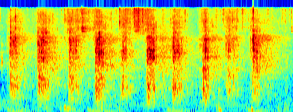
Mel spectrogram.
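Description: Hand-twisted salt mill grinding salt crystals: a rapid, rhythmic series of crunching clicks, several a second, as the mill is turned back and forth.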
